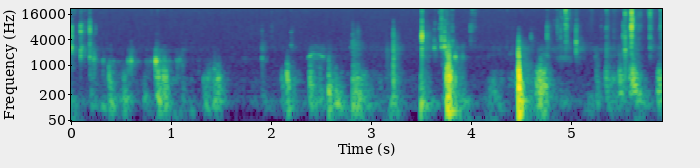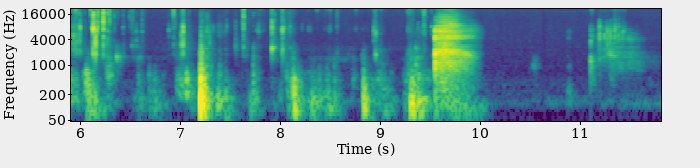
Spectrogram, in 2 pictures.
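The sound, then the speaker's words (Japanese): Teeth gnaw and rub along the edge of an ear: faint, wet squishing and clicking bites come in scattered bursts, with a breathy sigh near the end. “ガシガシと歯で耳の縁をこすってみたり。”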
